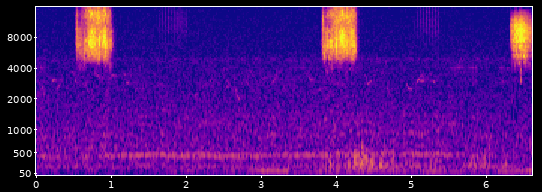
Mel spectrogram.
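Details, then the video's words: Lesser marsh grasshopper singing at Elsbethen, Austria, on 27 July 2019: short, dry, high-pitched buzzing chirps about half a second long, spaced roughly three seconds apart, with quiet background. "Chorthippus albomarginatus -- Weißrandiger Grashüpfer -- Lesser Marsh Grasshopper"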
